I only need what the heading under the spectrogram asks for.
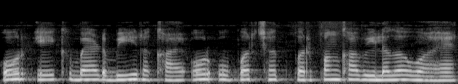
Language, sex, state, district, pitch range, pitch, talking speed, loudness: Hindi, female, Uttar Pradesh, Saharanpur, 205-225 Hz, 220 Hz, 195 wpm, -16 LUFS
